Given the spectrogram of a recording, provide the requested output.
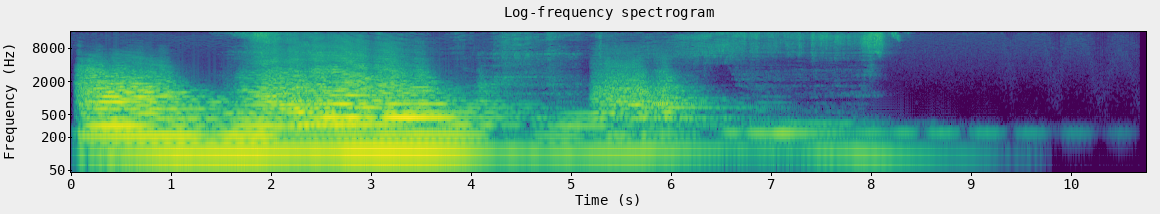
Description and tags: timp superball mallet 2
timpano (kettle drum) played with a superball mallet. starts with a low note, then rises about a semitone, then back down and bends some. sounds sort of like a giant horn in a big hall. (this is an acoustic recording, no effects have been added! the apparent reverb is from the drum itself, not the room)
